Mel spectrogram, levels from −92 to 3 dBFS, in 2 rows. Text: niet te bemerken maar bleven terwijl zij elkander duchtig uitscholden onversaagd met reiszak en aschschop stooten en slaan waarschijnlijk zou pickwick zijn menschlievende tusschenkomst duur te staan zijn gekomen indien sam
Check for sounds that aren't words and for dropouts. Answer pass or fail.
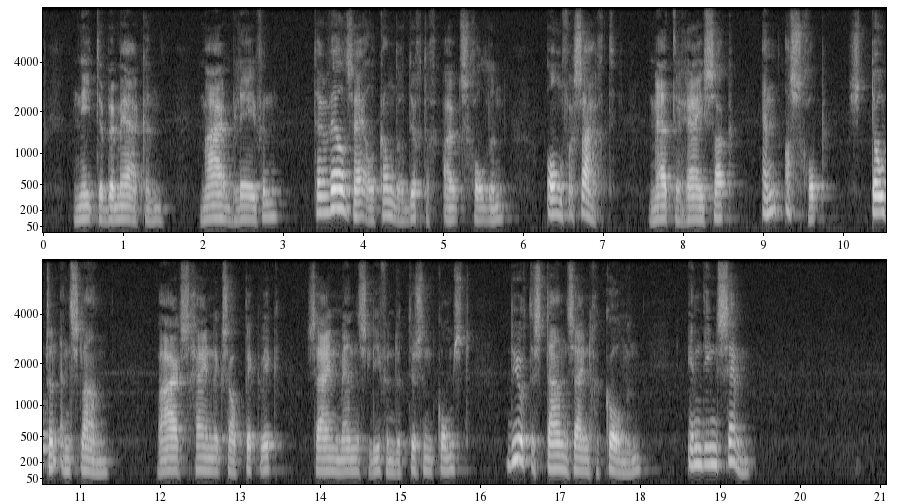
pass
